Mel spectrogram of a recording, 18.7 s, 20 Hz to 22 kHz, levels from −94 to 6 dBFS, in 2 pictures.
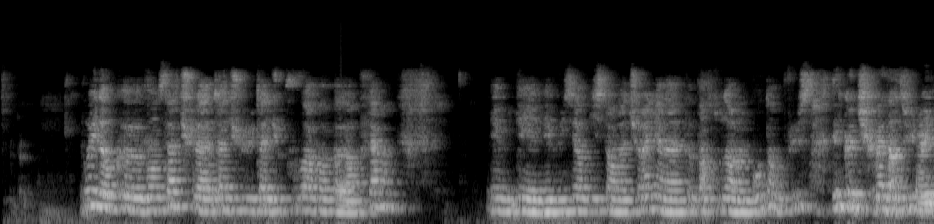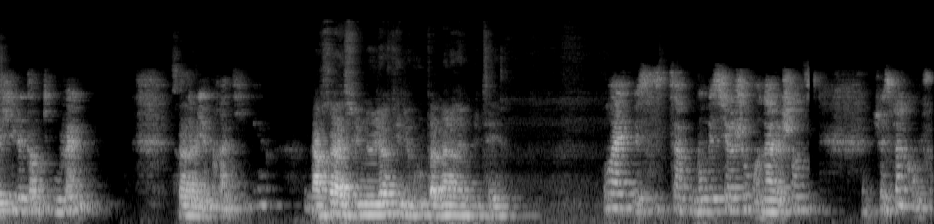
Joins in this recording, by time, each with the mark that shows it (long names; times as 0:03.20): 0:17.43: cut off before it has died away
